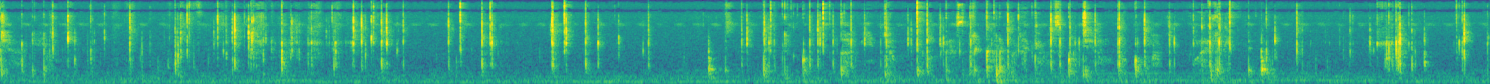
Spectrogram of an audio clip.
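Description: Long nails and fingertips tap and click across the shell and buttons of a hand-sized, hollow purple plastic gamepad held close up. The result is a quiet, steady stream of rapid, dry, bright clicks and taps that stop almost instantly, with a faint low hum underneath.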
